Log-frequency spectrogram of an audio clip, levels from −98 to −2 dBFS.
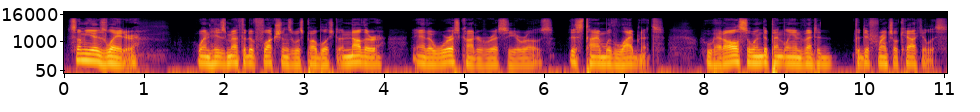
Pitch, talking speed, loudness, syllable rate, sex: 105 Hz, 145 wpm, -21 LUFS, 6.0 syllables/s, male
